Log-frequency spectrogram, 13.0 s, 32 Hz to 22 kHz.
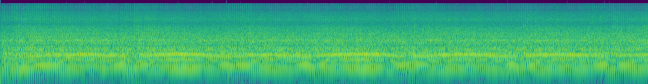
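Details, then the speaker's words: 1960s Roof push mower, trash-picked, running without air cleaner: engine drone rises and sags every couple of seconds, not consistently staying running; surging, cause suspected: too rich mixture, carb center bolt missing, or insufficient fuel to carb cavity. "not consistently staying running."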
